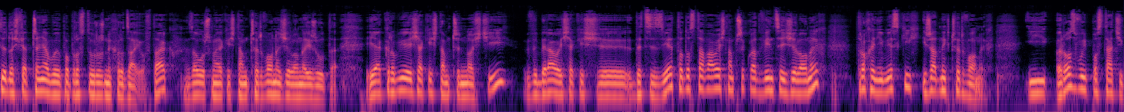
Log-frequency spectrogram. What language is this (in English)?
Polish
